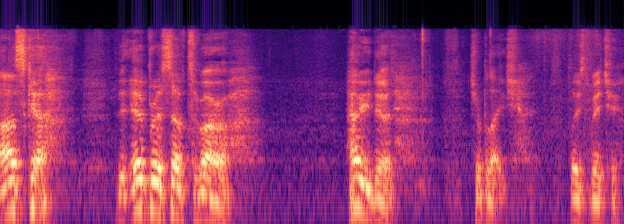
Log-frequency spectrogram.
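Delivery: mock polite, stiff, formal tone. Retelling a wrestler greeting a champion as if never met: imitating a stiff first greeting. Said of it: "sounded like he had never met her".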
